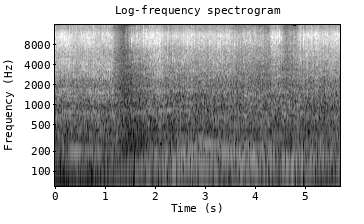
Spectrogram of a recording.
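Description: Several demolition derby cars' engines running and revving together, with a short dip about a second in and the engine pitch rising and falling again around the middle.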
